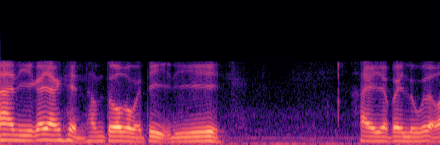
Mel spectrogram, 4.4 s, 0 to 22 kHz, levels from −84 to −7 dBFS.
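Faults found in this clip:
Nothing stood out on listening to this speech clip, and no fault was found to log.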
